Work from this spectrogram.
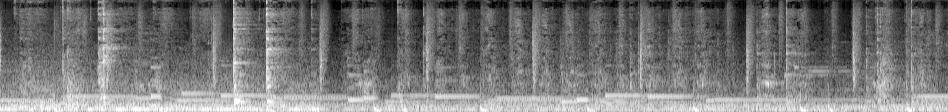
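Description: A utensil stirs sugar and water for caramel in a pan, producing steady scraping and clinking against the metal with frequent sharp taps and no voices.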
